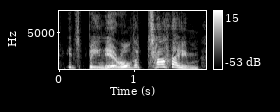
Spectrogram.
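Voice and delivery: high, loud, joyful exclamation; thrilled, high-pitched discovery; delighted. A narrator's reading. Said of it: "said Ron delightedly".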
